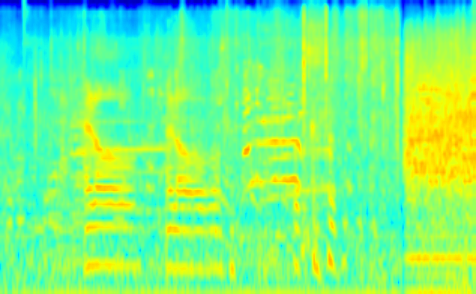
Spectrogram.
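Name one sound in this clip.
Young women call out and talk cheerfully nearby.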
